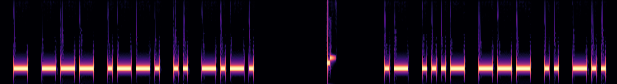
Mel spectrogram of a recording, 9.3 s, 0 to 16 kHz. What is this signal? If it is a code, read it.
Morse code, heard as a keyed tone, about 17 wpm, 700 Hz. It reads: TOPIC AVOID
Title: Sentences from Top 1200 Words - New Word Drill Alt - 17wpm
